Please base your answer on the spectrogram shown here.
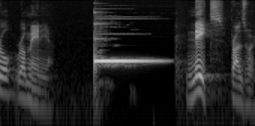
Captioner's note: bell rings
